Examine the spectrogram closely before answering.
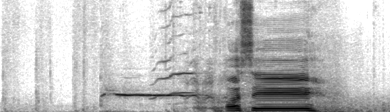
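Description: A horse neighs.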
